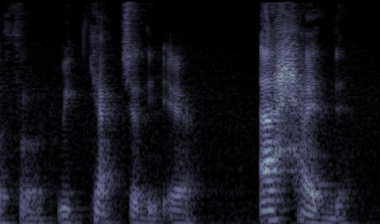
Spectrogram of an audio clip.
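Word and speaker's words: أحد: Ahad, we pronounce with a bit more emphasis. Ahad.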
